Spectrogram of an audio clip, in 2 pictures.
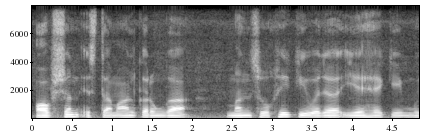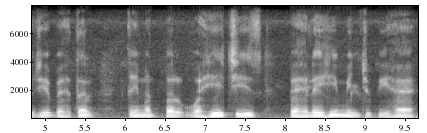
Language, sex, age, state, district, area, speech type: Urdu, male, 18-30, Delhi, New Delhi, rural, spontaneous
